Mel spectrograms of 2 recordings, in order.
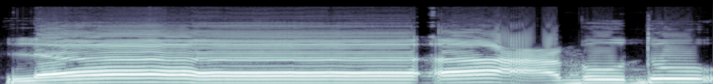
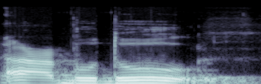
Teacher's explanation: پیش کو پڑھتے وقت واو مدہ کی آواز نہیں آنی چاہیے۔ لا اعبد، بعض لوگ پڑھ دیتے ہیں اعبدو، ایسا پڑھنا غلط ہے۔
